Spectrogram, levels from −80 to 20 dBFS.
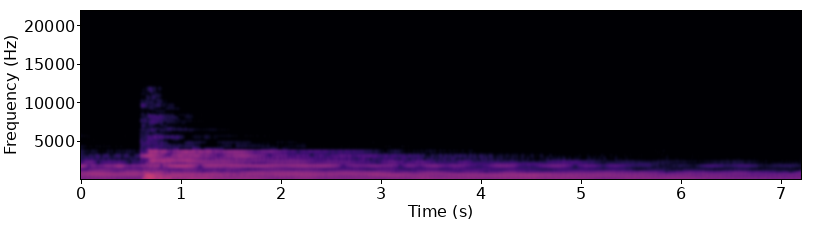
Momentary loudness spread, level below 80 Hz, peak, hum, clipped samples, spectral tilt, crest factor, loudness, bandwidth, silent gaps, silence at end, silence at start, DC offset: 16 LU; -60 dBFS; -16 dBFS; none; under 0.1%; -5 dB/octave; 22 dB; -36 LUFS; 12.5 kHz; none; 0 s; 0 s; under 0.1%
